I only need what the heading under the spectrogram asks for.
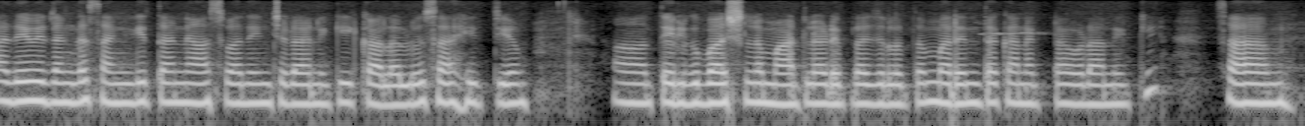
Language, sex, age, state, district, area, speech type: Telugu, female, 45-60, Andhra Pradesh, Konaseema, rural, spontaneous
